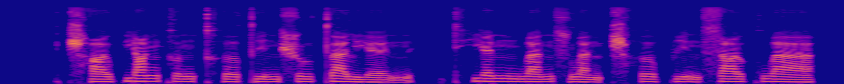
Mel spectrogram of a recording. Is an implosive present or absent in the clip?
absent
